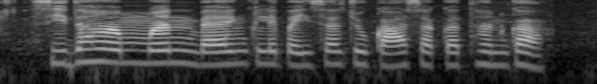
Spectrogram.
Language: Chhattisgarhi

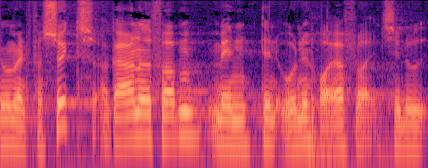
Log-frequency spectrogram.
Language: Danish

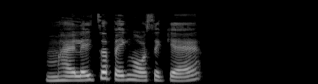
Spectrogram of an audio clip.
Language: Cantonese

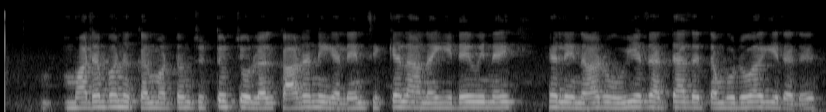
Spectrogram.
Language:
Tamil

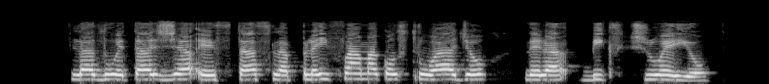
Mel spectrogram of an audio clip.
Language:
Esperanto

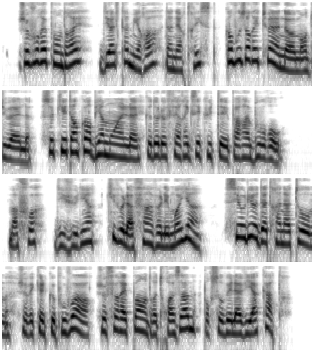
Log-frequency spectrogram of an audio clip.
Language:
French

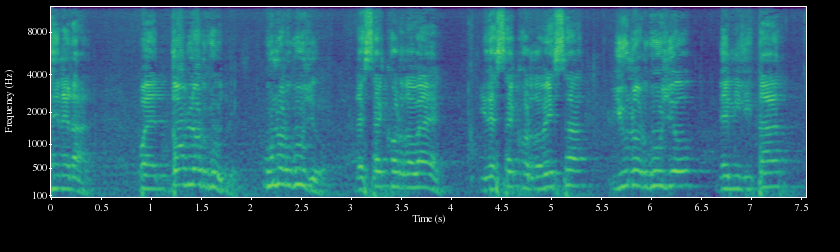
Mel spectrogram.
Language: Spanish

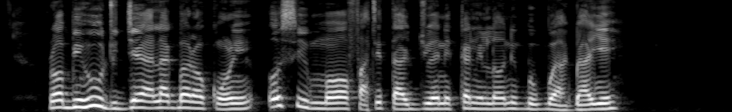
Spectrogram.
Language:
Yoruba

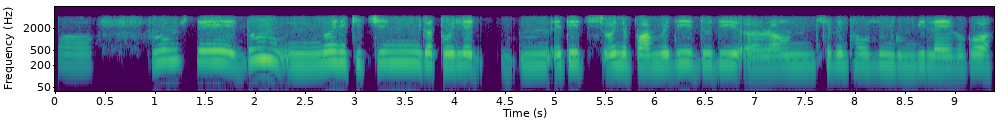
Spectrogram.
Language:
Manipuri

